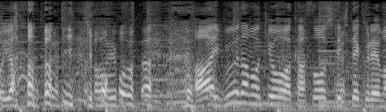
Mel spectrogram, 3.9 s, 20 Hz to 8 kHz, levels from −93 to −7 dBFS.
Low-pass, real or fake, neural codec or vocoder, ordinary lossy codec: none; real; none; none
